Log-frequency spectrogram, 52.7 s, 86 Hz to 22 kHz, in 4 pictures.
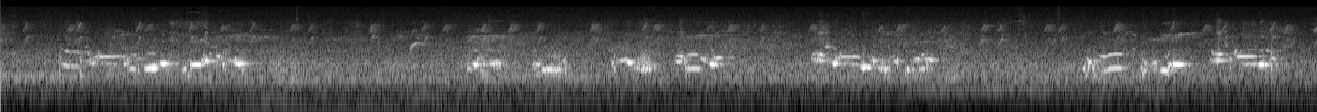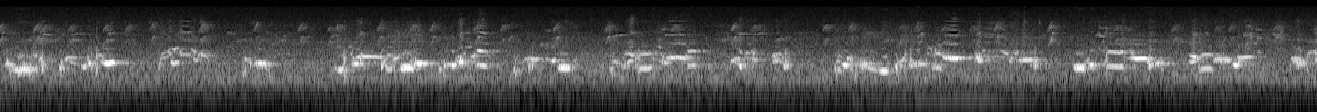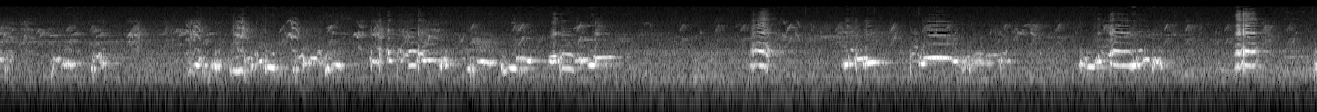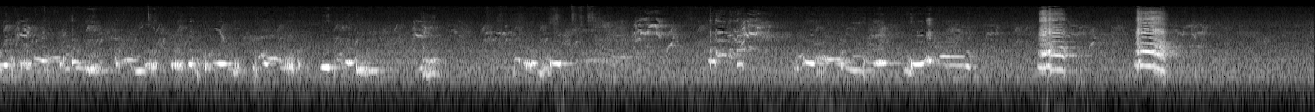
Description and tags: Australian Magpie - Gymnorhina Tibicen - Carroling
The sound of an Australian Magpie (Gymnorhina Tibicen) standing on my front lawn, this sound is known as 'carolling' with a few squawks thrown in at the end (the squawks are a more common magpie sound). In the background you can faintly hear the sound of some 'Noisy Miners' (birds) and Rainbow Lorikeets. This is a classic Australian suburban sound, and one that expatriated Australians miss when overseas for extended periods. I have filtered out low frequencies (unrelated to the bird) from traffic in the background. Recording distance ~ 5 meters. Recording chain: Rode NT4 (stereo mic) – Sound Devices Mix Pre (Pre amp) – Edirol R-09 digital recorder.
australian-magpie, avian, bird, carolling, carroling, gymnorhina-tibicen, magpie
